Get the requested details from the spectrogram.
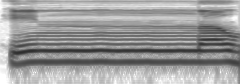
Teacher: فاسلکوہ انہ نون کے اوپر شد ہے، غنہ کریں گے، انہ ہا کو کھینچ کر پڑھیں گے ایک الف کے برابر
